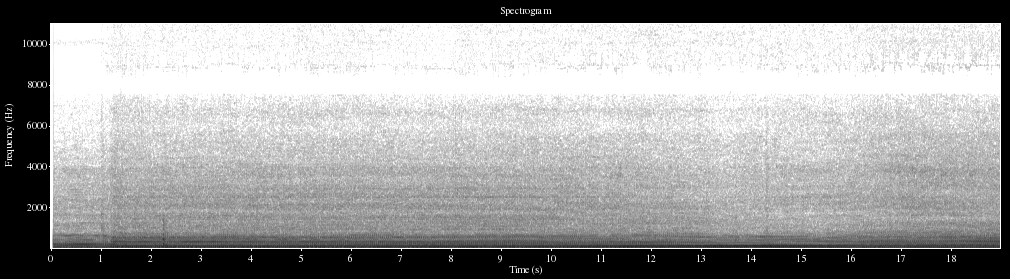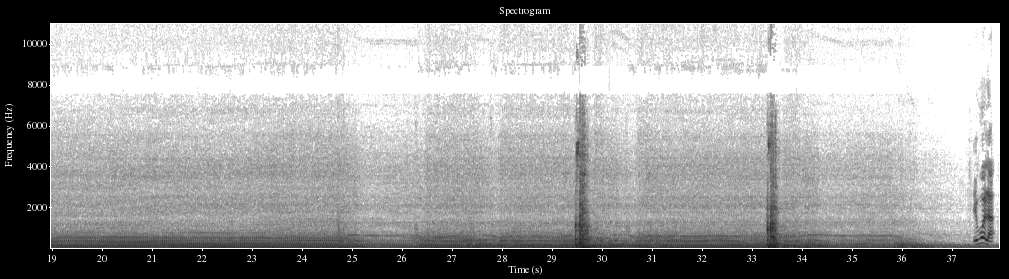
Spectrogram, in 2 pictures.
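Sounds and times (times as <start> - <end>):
engine humming: 0.0 - 37.9.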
